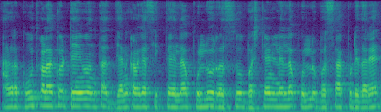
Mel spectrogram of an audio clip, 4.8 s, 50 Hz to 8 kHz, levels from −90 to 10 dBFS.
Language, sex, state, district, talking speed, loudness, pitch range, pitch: Kannada, male, Karnataka, Chamarajanagar, 190 wpm, -17 LUFS, 140-150 Hz, 145 Hz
